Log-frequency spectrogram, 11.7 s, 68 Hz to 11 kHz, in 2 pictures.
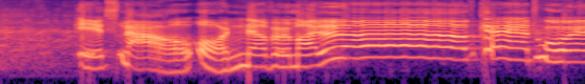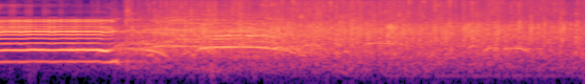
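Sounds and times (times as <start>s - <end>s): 
laughter: 0.0s - 1.1s
speech: 0.8s - 3.9s, 5.3s - 7.2s
crowd applause: 6.4s - 11.6s
whistles and cheers: 7.0s - 11.6s.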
